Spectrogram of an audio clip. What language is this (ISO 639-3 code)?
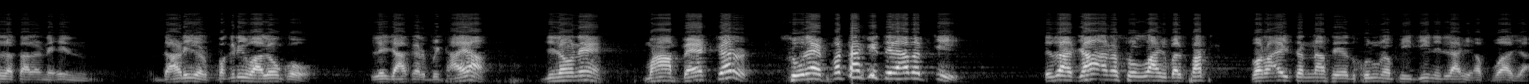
urd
